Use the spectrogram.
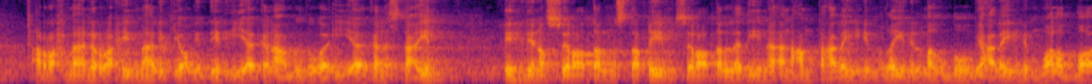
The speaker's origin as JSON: {"language": "Indonesian", "town": "Pekojan", "region": "Jakarta", "country": "Indonesia", "said": "ternyata saya juga orang Pekojan"}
